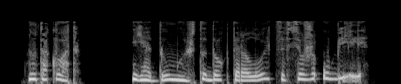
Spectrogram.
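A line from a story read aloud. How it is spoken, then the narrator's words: Hoarse whisper in ear. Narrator (Russian): сипло прошептала Элла на ухо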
